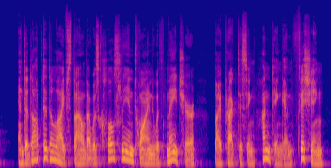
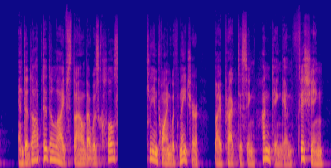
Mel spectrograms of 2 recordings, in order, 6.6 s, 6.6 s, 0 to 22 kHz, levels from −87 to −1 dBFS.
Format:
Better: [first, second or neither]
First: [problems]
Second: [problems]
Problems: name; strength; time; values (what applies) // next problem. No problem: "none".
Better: first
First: none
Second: audio freezing; at 2.5 s for 0.5 s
